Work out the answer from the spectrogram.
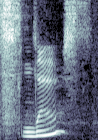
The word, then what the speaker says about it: sluice: It's pronounced sluice, like juice, but with slew instead of the Jew sound.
